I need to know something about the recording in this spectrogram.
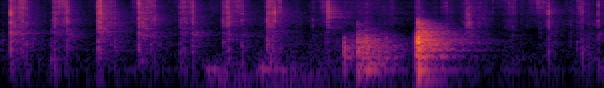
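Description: Playing cards riffle and flick rapidly.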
